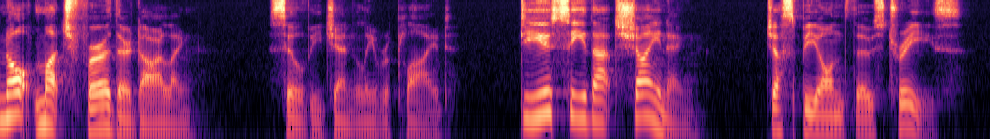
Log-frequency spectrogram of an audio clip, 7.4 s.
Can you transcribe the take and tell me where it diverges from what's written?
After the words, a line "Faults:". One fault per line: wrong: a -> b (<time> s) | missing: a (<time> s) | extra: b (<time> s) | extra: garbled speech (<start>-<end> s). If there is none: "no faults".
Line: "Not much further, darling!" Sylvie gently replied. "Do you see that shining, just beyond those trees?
"Not much further, darling!" Sylvie gently replied. "Do you see that shining, just beyond those trees?
Faults:
no faults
